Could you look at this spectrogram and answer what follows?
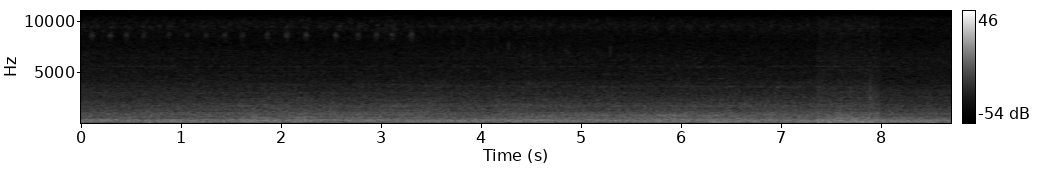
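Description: Jet airliner on landing approach with gear down, its engines a steady rumble that swells slightly near the end.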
